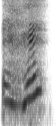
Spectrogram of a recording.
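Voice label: Vox Happy Japanese; May; kingsraid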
